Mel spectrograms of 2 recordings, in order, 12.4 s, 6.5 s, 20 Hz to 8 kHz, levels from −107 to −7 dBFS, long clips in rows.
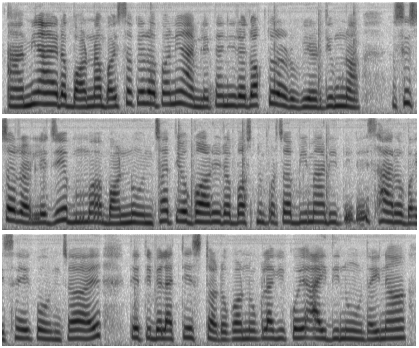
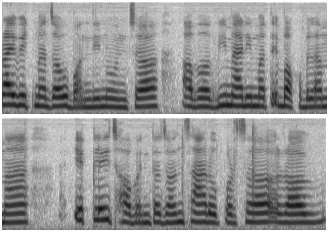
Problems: none marked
